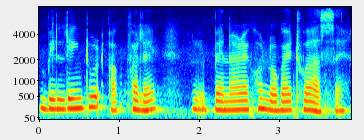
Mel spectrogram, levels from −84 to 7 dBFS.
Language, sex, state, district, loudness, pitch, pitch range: Assamese, female, Assam, Sonitpur, -12 LUFS, 195 Hz, 185-210 Hz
